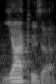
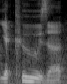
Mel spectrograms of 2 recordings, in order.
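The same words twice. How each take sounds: First: It is said closer to the Japanese way. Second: It is said the Americanized way. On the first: The speaker calls it right. "it's Yakuza" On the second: The speaker calls it wrong. "It's not Yakuza"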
